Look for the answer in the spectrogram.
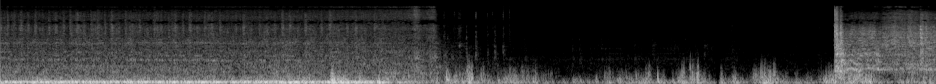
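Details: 1979 Ford F-150 Custom tool-body truck, sitting since 1999, restarted after fuel poured in carb bowls: cranks, catches, deep uneven rumble, then sputters and dies; owner suspects stuck-open carb float giving too much fuel.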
